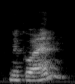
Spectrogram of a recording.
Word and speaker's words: Nguyen: That I say Nagayan. How do you say it? Nguyen? Yes. That's the real way of saying it.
